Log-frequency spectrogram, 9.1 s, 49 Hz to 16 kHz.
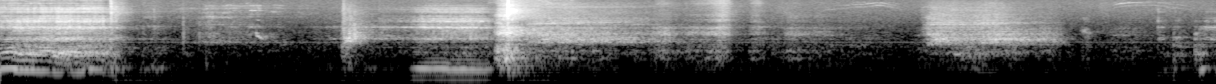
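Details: Irregular rough, noisy snoring breaths, roughly 18 a minute, in a quiet room: snoring in a sleeping person.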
